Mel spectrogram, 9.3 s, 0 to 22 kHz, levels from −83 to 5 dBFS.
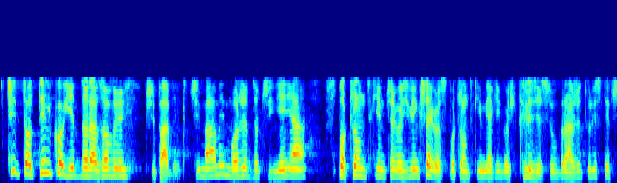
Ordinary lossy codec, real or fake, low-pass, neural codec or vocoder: none; fake; 3.6 kHz; vocoder, 22.05 kHz, 80 mel bands, Vocos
